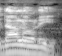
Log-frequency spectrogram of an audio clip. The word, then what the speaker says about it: Daloli: and of the wire how do you pronounce it together the first one is like da nose alright and then it's law from la p le from million so da lowly yellow alright it's a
